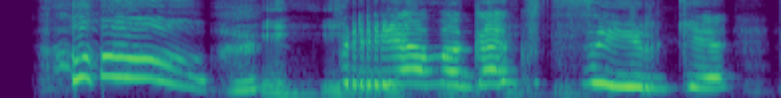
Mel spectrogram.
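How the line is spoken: Laughing. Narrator (Russian): засмеялся Витя

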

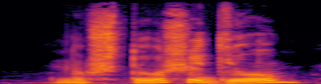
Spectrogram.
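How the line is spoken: Grumbling. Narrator (Russian): проворчал Фарамант

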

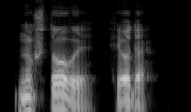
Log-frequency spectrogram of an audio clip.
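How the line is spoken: Sad mutter. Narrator (Russian): печально буркнул Филипп Филиппович

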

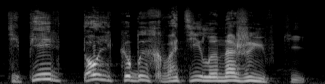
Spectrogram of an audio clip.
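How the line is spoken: Hedgehog's whisper. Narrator (Russian): прошептал ежик

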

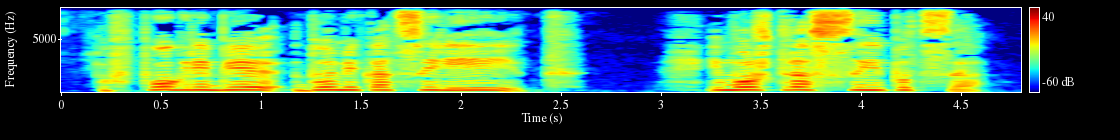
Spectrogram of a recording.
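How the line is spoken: Timid objection. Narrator (Russian): робко возразил кум Тыква

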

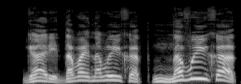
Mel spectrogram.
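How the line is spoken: Shouted. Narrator (Russian): крикнул Рон

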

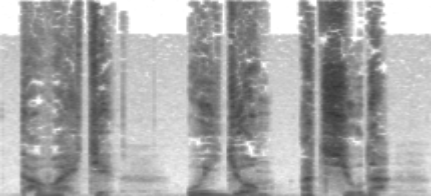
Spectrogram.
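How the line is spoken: Whispered. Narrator (Russian): прошептала мама

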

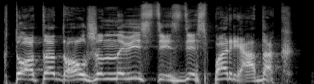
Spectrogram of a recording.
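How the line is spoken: Shout. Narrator (Russian): крикнул он

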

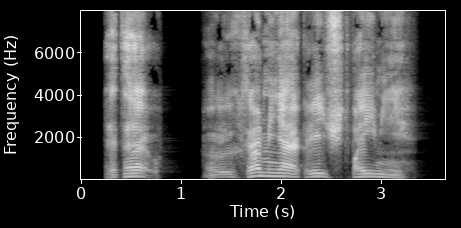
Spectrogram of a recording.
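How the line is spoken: Sleepy mumble. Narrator (Russian): сонно пробормотал наземникус

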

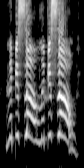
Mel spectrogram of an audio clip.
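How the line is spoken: Squealing with delight. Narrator (Russian): Он просто визжал от восторга

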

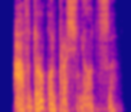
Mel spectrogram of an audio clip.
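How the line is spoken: Suddenly hoarse voice. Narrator (Russian): спросил Джон внезапно севшим голосом

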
